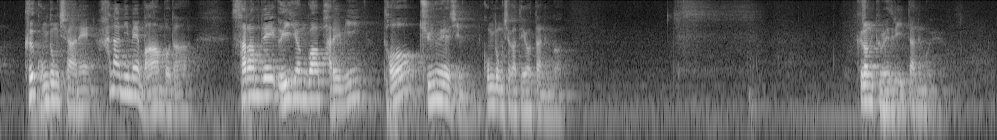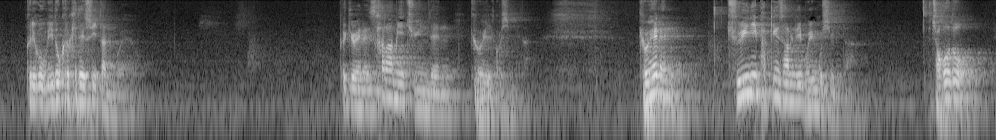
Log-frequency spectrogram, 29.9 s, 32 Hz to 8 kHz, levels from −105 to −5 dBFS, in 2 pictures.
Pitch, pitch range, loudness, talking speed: 115 Hz, 100-145 Hz, -29 LUFS, 210 characters per minute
